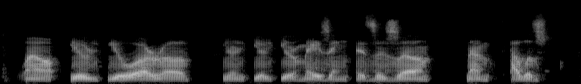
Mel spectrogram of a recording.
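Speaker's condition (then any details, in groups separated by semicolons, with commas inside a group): Laryngectomy, oesophageal; total laryngectomy and glossectomy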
